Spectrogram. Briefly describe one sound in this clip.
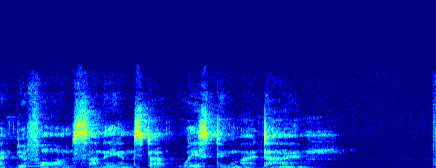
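An elderly man speaks slowly and calmly in a deep voice.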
